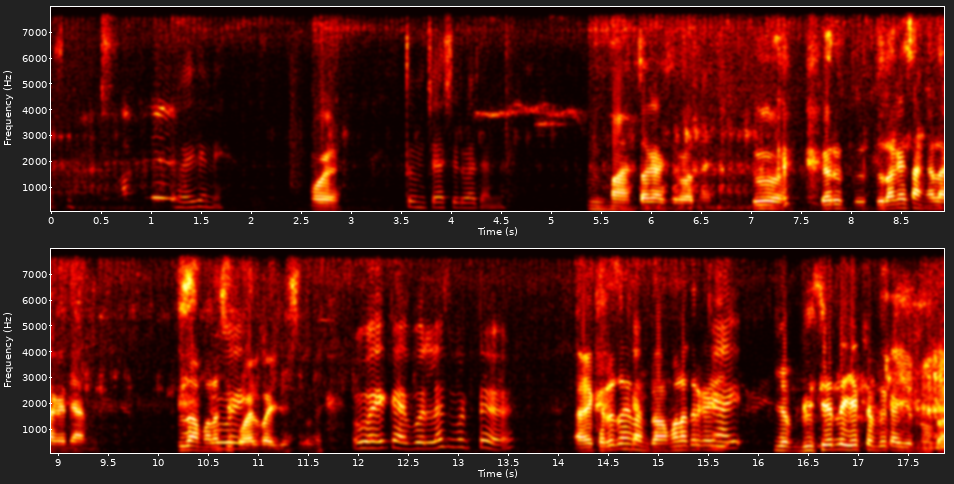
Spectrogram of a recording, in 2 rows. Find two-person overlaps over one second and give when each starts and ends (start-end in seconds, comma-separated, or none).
none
